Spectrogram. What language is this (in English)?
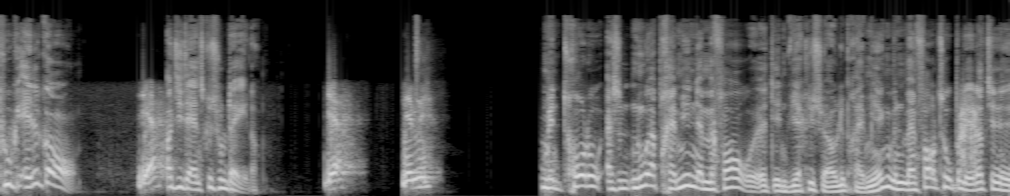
Danish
